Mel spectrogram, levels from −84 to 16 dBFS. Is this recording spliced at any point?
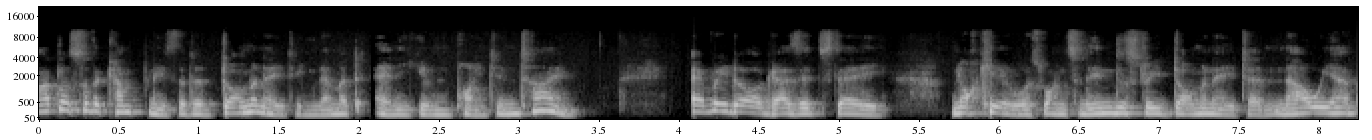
no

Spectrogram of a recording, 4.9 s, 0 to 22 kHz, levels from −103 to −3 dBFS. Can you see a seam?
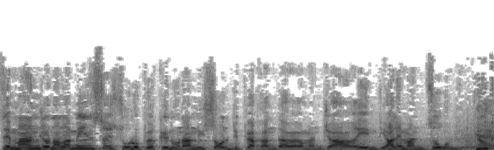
no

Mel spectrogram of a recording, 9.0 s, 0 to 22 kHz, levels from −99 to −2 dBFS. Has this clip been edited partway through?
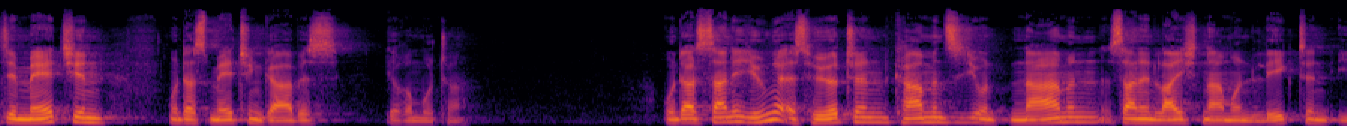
no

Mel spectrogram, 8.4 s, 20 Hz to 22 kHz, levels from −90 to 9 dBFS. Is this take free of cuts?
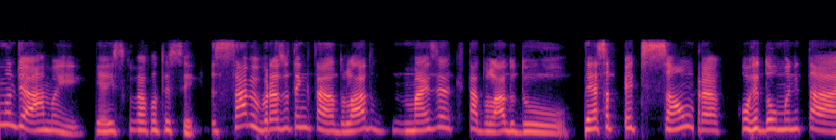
no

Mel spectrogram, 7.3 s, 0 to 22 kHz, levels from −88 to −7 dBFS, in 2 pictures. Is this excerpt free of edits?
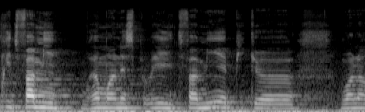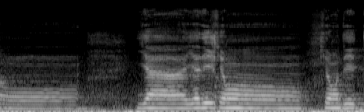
no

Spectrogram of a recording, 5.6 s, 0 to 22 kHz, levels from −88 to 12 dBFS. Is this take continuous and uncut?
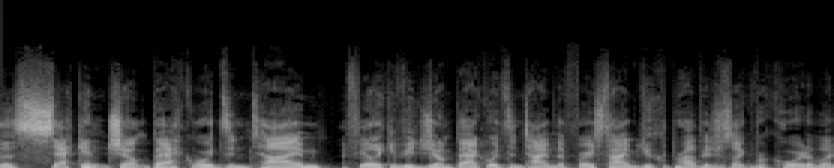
yes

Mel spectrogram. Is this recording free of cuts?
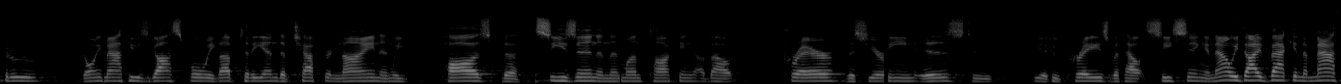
no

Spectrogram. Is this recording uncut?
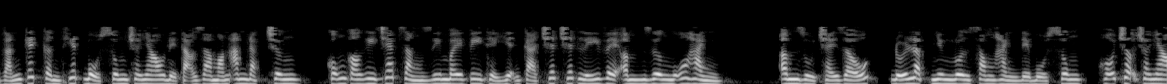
no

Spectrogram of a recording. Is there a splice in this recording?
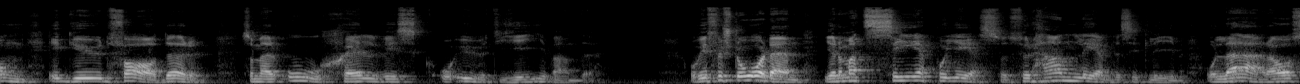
no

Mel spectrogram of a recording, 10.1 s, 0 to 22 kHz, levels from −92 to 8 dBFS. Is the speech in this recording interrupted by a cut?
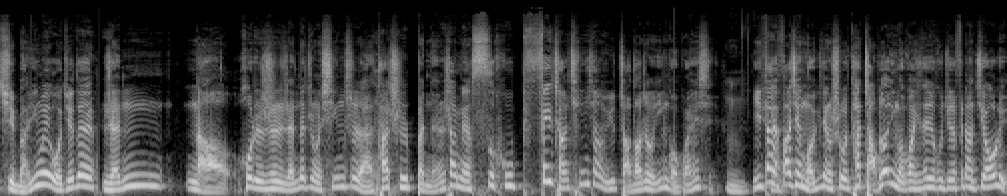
yes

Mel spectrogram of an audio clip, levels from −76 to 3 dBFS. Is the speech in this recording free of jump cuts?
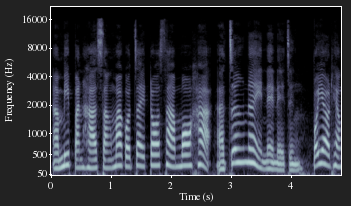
no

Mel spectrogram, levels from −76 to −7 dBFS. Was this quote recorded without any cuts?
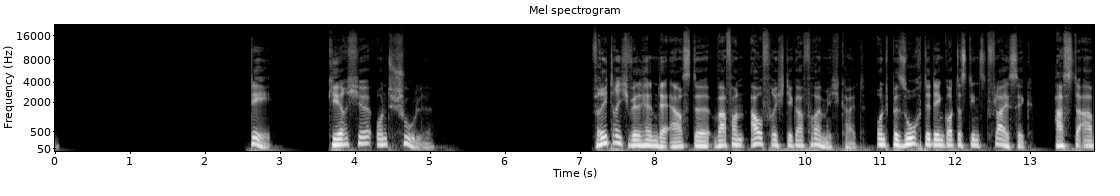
yes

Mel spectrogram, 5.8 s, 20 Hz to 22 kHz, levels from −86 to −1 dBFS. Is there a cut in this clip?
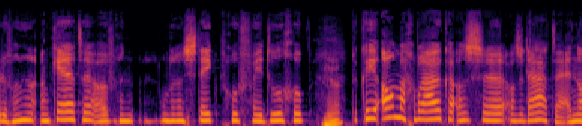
no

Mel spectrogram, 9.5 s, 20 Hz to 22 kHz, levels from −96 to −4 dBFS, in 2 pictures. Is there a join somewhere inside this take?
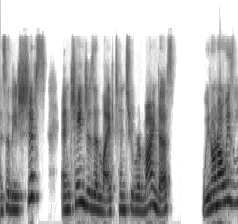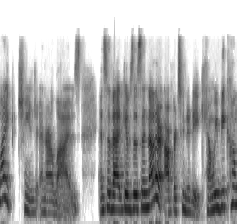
no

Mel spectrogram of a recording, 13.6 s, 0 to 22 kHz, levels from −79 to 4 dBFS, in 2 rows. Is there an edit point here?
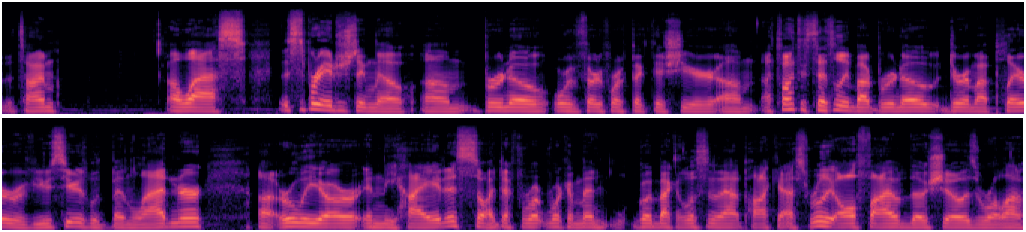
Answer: yes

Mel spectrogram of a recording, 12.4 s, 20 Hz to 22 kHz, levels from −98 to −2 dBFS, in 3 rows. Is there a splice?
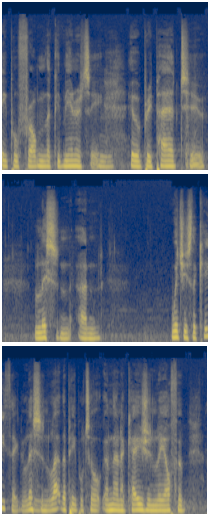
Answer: no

